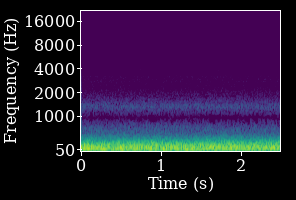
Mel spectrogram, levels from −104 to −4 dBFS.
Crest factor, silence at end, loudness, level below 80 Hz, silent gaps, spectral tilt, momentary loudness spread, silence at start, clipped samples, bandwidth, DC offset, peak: 12 dB; 0 s; -25 LUFS; -28 dBFS; none; -18 dB/octave; 2 LU; 0 s; under 0.1%; 0.7 kHz; under 0.1%; -12 dBFS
